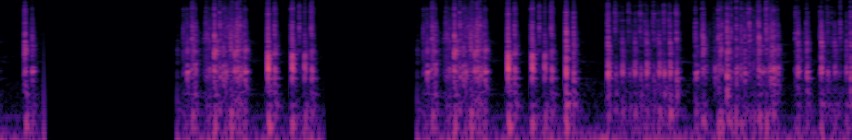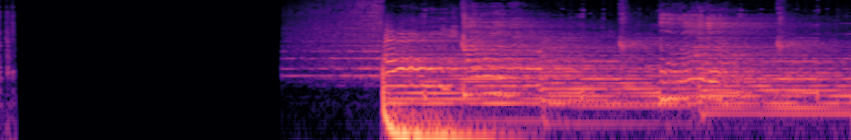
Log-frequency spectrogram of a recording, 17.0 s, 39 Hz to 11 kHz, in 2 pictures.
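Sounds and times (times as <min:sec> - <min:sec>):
rapid clatter of small clicks: 0:04.2 - 0:08.7.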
